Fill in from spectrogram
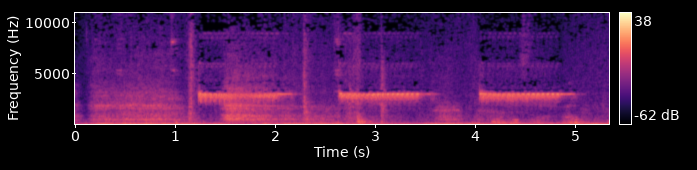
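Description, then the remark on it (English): A tornado warning alert tone sounds three times, each a steady high-pitched electronic beep about a second long, evenly spaced over background noise with faint voices. “Oh, wait a minute. It's a tornado.”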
